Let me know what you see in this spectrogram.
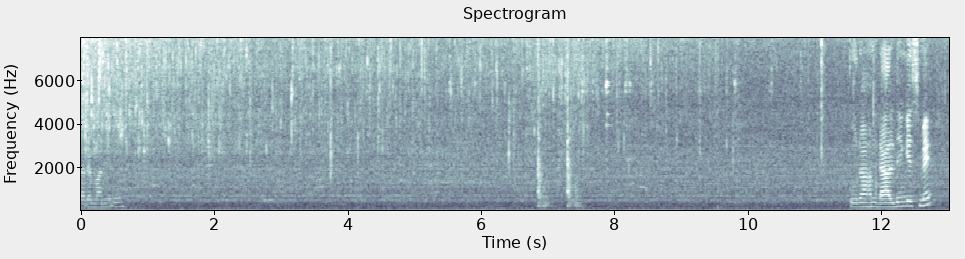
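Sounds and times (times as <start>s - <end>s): paste sizzling in a pan: 0.0s - 4.6s.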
